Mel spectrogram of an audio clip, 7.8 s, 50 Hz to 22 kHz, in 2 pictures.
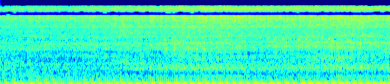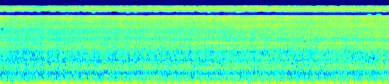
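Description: Suzuki GS500's air-cooled parallel-twin engine idling steadily.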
